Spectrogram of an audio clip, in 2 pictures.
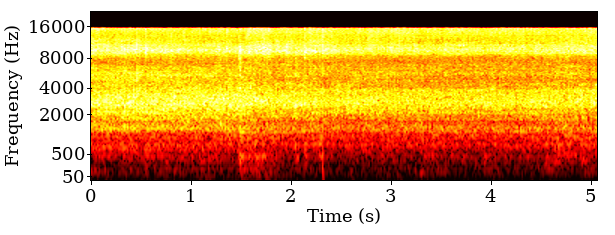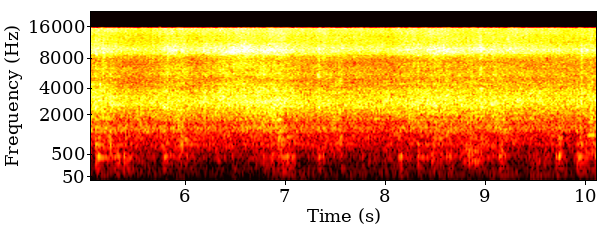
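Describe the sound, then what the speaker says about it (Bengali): Water poured over ground spices frying in a pan for a Bengali fish and potato curry gives a steady, loud hiss of sizzling with faint crackles, running continuously without talk. "এর মধ্যে আমি হালকা করে জল দিয়ে দেবো যাতে মশলাটা পুড়ে না যায়।"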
